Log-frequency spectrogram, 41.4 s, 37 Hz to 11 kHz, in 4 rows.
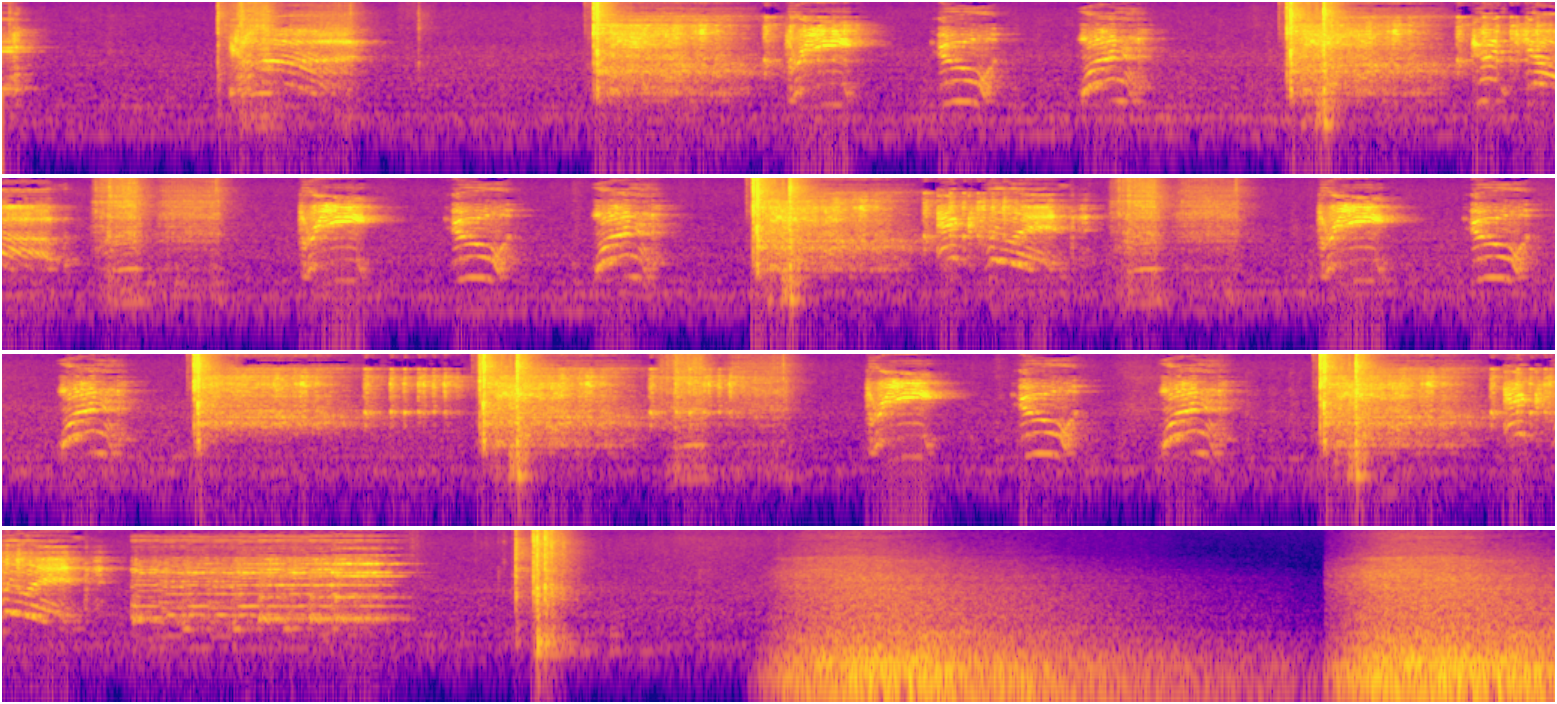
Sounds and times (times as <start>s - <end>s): Speech: 1.5s - 2.6s, 5.2s - 7.8s, 9.8s - 10.9s, 12.3s - 14.9s, 16.6s - 17.7s, 19.1s - 21.7s, 26.5s - 29.0s, 30.7s - 31.8s.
